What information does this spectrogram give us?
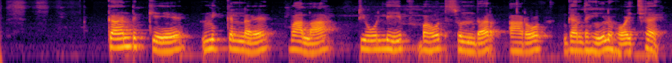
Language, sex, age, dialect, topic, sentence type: Maithili, male, 18-24, Angika, agriculture, statement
